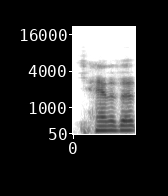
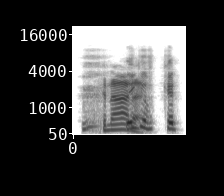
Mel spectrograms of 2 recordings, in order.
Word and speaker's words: Kanata: Kanata. Think of katana, Kanata. but switch the N and the T.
